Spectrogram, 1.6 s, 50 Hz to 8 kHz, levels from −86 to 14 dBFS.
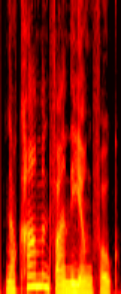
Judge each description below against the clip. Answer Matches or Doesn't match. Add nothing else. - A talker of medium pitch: Doesn't match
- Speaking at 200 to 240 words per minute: Doesn't match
